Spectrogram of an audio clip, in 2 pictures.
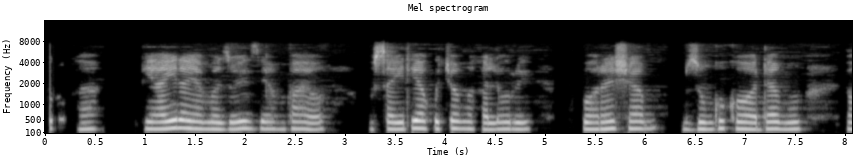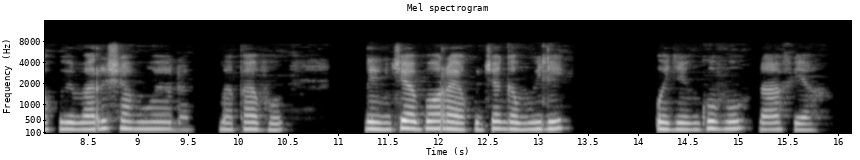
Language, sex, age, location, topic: Swahili, female, 36-49, Wajir, government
